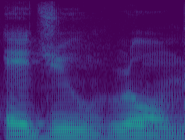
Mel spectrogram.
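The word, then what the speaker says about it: eduroam: access that free Wi-Fi the Wi-Fi is called edu roam it's two syllables and it's short for educational roaming now that's an international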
